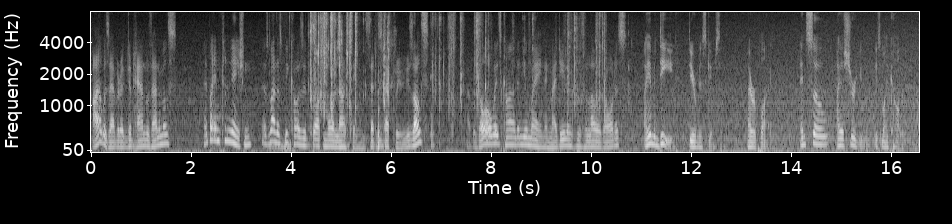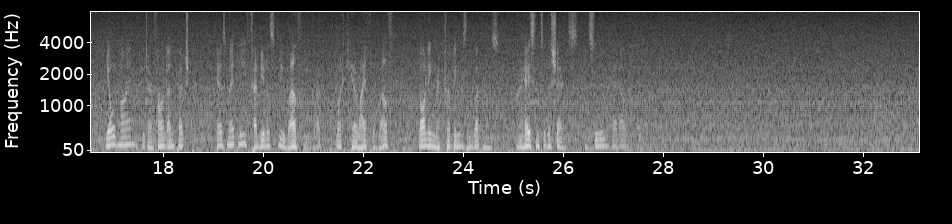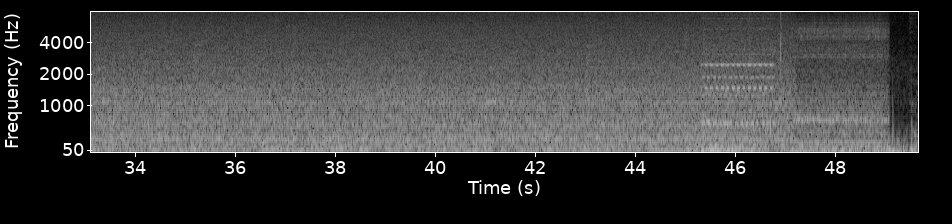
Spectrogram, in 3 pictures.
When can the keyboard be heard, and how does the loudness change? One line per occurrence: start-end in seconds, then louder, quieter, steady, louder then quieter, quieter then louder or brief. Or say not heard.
3.5-10.8 quieter then louder.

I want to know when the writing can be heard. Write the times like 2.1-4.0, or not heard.
not heard.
